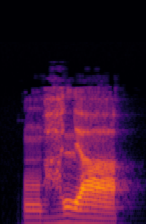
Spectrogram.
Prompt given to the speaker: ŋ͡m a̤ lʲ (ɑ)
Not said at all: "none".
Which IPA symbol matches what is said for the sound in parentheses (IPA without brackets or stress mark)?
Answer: a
